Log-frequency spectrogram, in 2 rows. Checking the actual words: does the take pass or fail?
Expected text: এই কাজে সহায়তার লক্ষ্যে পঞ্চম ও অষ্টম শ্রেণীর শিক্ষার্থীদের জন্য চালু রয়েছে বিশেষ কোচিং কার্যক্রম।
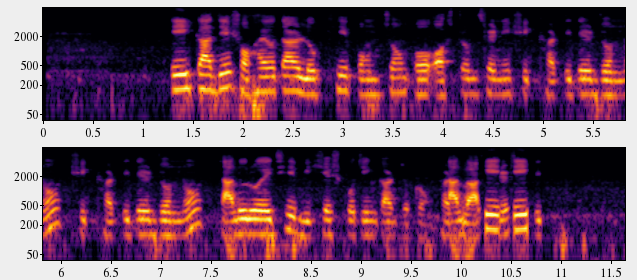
fail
